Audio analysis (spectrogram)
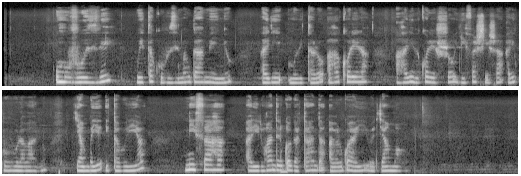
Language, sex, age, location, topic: Kinyarwanda, female, 18-24, Kigali, health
